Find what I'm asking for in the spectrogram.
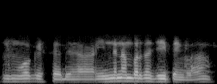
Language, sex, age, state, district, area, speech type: Tamil, male, 18-30, Tamil Nadu, Vellore, rural, conversation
